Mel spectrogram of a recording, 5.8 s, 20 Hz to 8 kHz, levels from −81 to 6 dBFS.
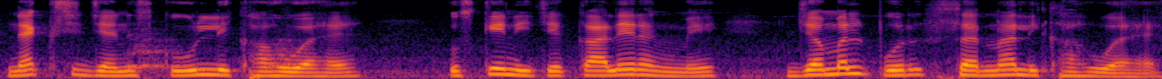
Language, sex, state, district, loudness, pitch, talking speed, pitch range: Hindi, male, Punjab, Pathankot, -18 LUFS, 170 Hz, 165 wpm, 155-185 Hz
